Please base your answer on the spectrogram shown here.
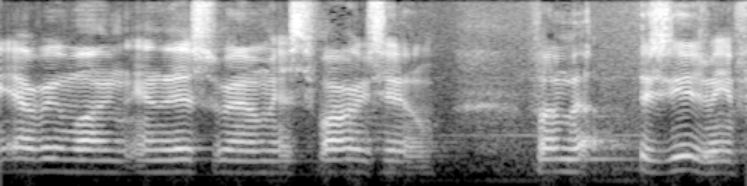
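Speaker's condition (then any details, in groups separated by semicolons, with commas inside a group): ALS; recently diagnosed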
